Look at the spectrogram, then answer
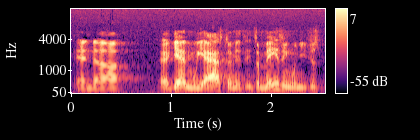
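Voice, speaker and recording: A man's voice: mid-range voice, quick pace. A man on a conference panel telling anecdotes with lots of fillers, heard in a roomy hall on a dull recording. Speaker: game writer on a conference panel. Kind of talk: panel talk.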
